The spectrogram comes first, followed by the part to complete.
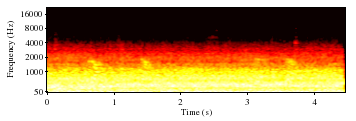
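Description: Lisbon Metro train running, a loud, steady rumble heard from inside the carriage.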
